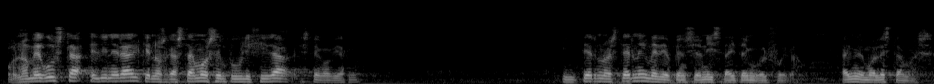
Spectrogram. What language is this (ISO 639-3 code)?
spa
